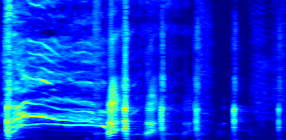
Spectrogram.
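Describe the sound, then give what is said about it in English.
A drawn-out strained vocal sound gives way to a run of short, sharp coughs, fairly loud, coming in uneven bursts before fading into quieter hacks. “stop coughing.”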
